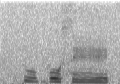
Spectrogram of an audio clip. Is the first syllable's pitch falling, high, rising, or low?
falling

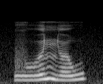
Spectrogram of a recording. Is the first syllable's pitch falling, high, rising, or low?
rising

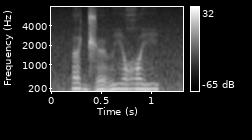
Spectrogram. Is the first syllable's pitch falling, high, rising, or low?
high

